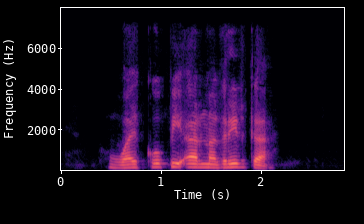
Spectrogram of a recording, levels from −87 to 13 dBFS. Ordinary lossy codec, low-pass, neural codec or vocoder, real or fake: AAC, 32 kbps; 7.2 kHz; codec, 16 kHz, 2 kbps, FunCodec, trained on Chinese and English, 25 frames a second; fake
